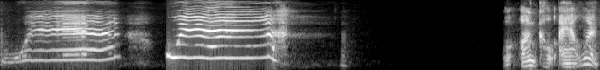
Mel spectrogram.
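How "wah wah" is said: put-on high-pitched baby doll wah wah; doll crying. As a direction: cry like a little doll, much higher. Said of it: "cried real tears when she said".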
